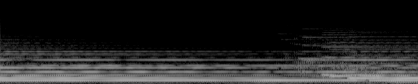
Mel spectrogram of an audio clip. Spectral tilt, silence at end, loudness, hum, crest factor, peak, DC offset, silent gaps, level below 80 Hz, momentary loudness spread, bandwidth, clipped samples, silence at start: -10.5 dB/octave; 0 s; -27 LUFS; none; 10 dB; -14 dBFS; under 0.1%; none; -58 dBFS; 5 LU; 5.2 kHz; under 0.1%; 0 s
